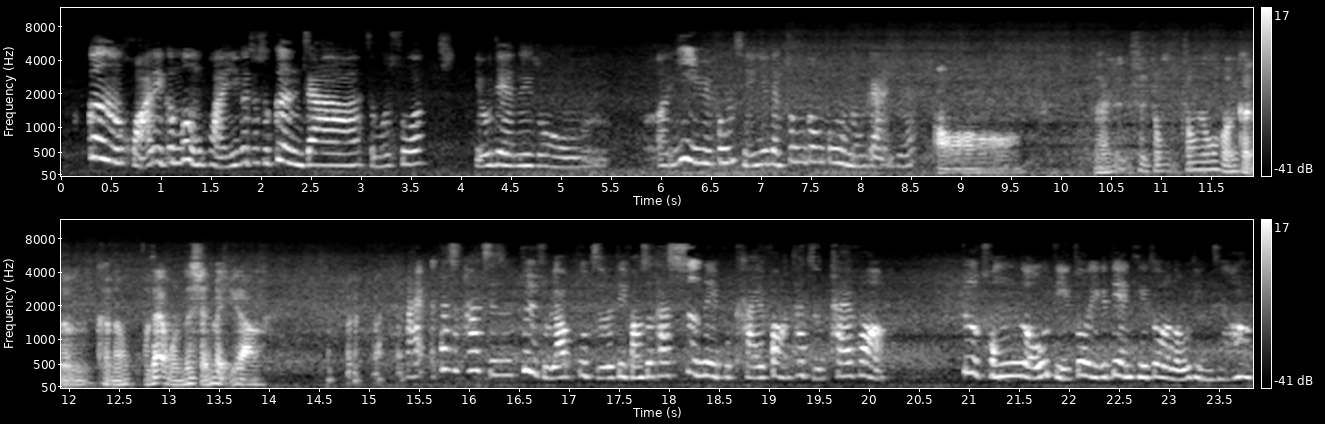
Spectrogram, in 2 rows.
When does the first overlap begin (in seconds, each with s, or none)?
none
